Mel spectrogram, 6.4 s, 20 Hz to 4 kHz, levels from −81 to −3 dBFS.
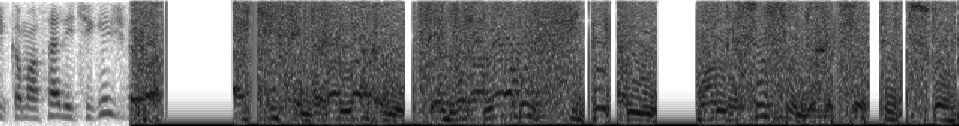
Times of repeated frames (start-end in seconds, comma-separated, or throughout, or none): none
